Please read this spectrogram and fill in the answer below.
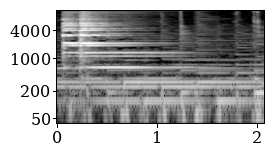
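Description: A single bright bell chime, a notification-style sound effect, struck once near the start and ringing out as it fades. It plays over soft background music.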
